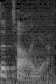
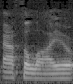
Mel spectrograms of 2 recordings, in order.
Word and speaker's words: Athaliah: but it's most likely pronounced Atalia rather than Athaliah or something along those lines.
